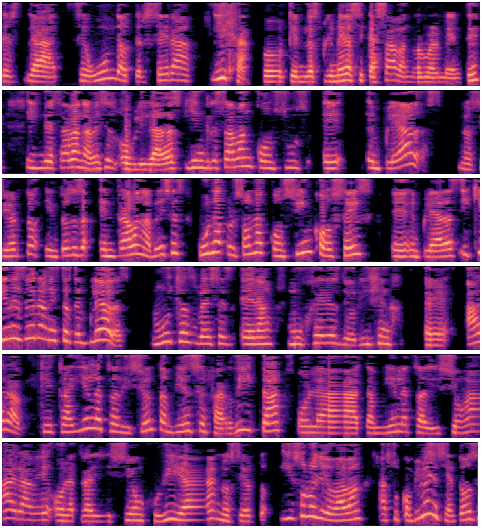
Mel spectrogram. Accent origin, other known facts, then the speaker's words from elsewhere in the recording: Ecuador; quizás nosotros como ecuatorianos no nos hemos creído mucho sobre el valor de nuestra cocina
